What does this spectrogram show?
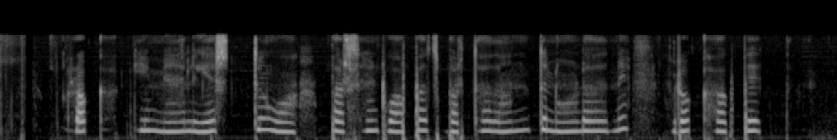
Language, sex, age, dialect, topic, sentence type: Kannada, female, 18-24, Northeastern, banking, statement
